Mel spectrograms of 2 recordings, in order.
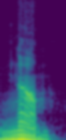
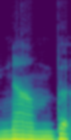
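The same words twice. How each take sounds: First: The word ends with an M sound. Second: A B sound is heard at the end. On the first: The speaker calls it right. "we just say numb" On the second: The speaker calls it wrong. "So the B is silent. We don't say numb"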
